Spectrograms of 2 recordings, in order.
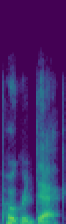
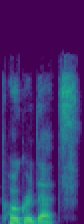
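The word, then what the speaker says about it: Pogradec: It's not poker deck. It's like pogerets, something like that.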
